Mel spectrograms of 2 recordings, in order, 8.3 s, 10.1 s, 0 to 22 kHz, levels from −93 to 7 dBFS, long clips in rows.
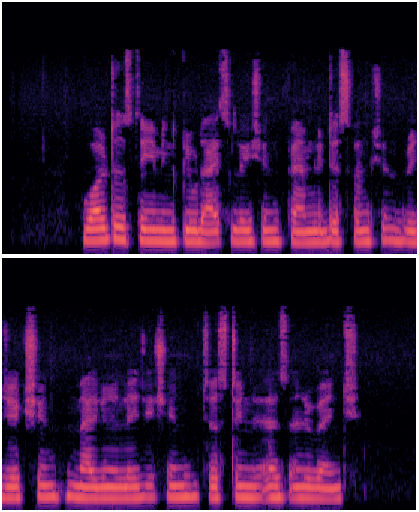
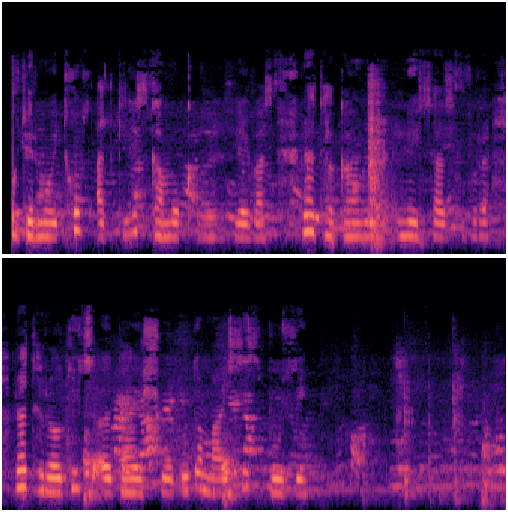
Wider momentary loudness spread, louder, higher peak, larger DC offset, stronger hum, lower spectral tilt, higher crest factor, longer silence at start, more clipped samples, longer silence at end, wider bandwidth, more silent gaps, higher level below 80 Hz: second, 5 LU vs 16 LU; second, -30 LUFS vs -25 LUFS; second, -14 dBFS vs -6 dBFS; neither; neither; about the same, -5 dB/octave vs -5.5 dB/octave; about the same, 16 dB vs 20 dB; first, 0.8 s vs 0.1 s; neither; first, 0.6 s vs 0 s; about the same, 11.5 kHz vs 10.5 kHz; neither; second, -74 dBFS vs -66 dBFS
